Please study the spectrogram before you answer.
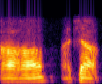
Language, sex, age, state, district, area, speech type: Sindhi, male, 45-60, Maharashtra, Mumbai Suburban, urban, conversation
